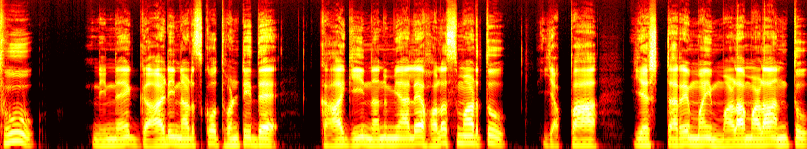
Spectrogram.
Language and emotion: Kannada, disgusted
